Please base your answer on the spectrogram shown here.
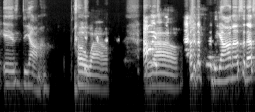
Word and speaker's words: Deana: is your correct pronouncement the current pronunciation of my name is Diana okay um I answer to Deanna only because my grandmother called me Deanna okay and she you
